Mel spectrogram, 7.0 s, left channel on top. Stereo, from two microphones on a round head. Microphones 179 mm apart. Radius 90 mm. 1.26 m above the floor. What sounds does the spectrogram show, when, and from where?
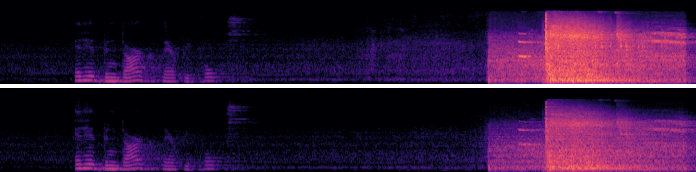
0.8 s a woman speaking: 30° right (ahead or behind), 0.5 m; by 2.1 s 20° left (ahead or behind), 1.2 m
2.2 s cutlery clinking: 40° right (ahead or behind), 7 m
4.9 s a door slam: 55° left (ahead or behind), 0.8 m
